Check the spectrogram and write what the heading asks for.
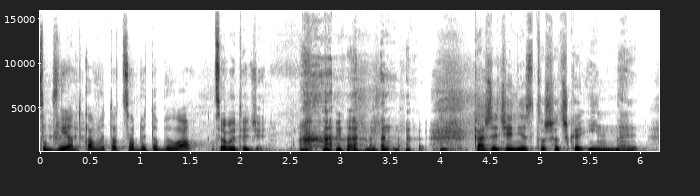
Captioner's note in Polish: śmiech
